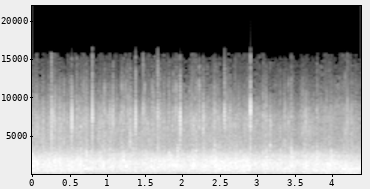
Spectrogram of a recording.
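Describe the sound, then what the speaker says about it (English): A crowd gives a full round of steady, dense applause for Jonathan Overby at a Wisconsin state MLK tribute ceremony, even and sustained throughout with no voices over it. "Please join me in a round of applause"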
